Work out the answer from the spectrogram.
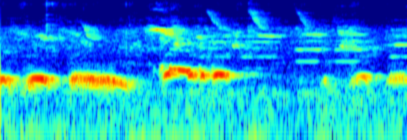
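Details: Zebra dove singing a tumpang sari style song: a run of mellow, rolling coos with a bubbly trill that flows almost without pause. Thin high chirps from other small birds sound overhead.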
